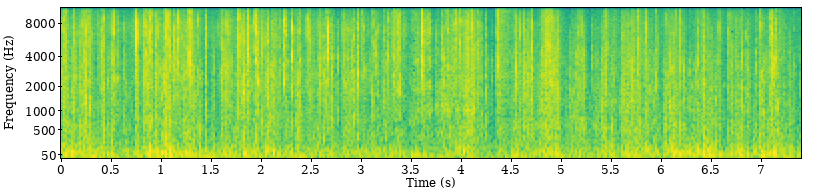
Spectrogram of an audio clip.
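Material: Plastic.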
